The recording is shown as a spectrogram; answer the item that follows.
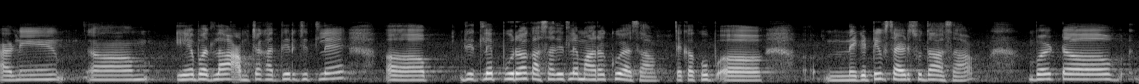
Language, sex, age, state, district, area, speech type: Goan Konkani, female, 18-30, Goa, Bardez, urban, spontaneous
